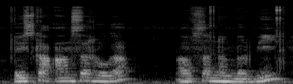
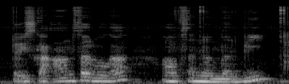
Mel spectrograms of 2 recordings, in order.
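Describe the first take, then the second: The two takes are said the same way.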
